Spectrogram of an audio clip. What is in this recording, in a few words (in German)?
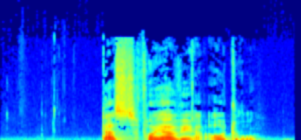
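"feuerwehrauto", German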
